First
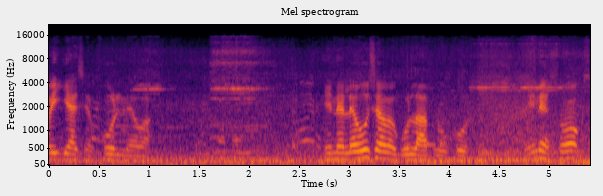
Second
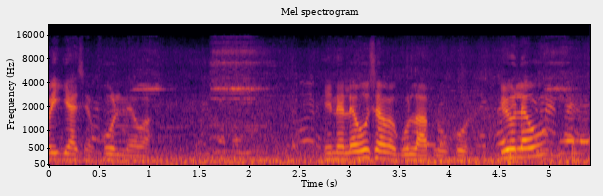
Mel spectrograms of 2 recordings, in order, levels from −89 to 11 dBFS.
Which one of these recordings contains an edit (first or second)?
first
